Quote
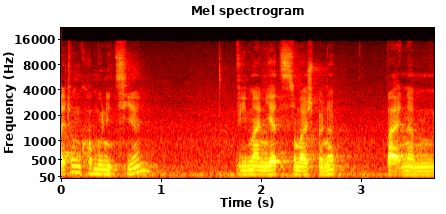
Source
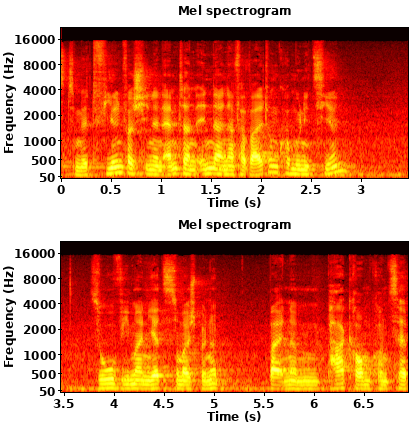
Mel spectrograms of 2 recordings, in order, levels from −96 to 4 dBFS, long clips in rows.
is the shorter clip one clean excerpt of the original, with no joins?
no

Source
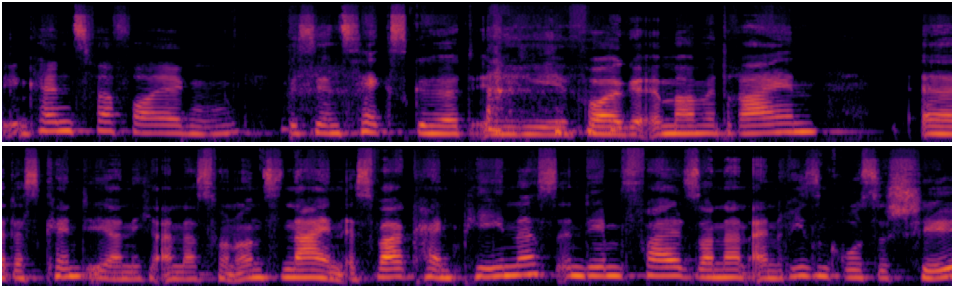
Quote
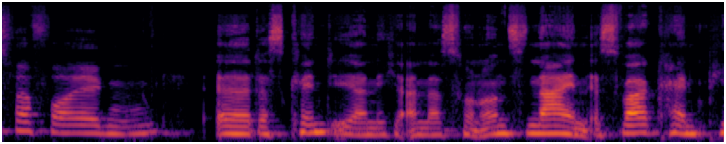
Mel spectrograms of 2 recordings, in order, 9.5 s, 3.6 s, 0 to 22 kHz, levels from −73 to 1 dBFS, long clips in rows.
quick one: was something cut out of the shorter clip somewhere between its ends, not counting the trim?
yes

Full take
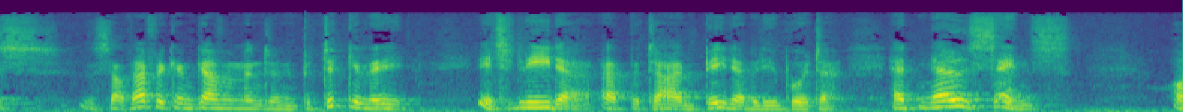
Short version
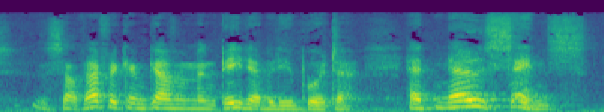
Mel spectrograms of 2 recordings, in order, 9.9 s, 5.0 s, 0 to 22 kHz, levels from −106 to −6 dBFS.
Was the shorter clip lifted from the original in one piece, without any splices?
no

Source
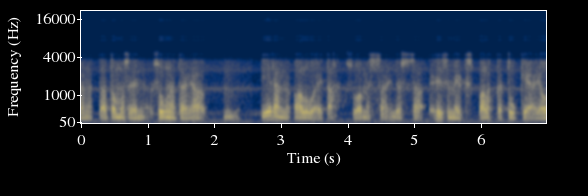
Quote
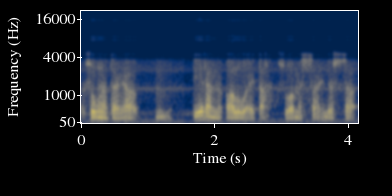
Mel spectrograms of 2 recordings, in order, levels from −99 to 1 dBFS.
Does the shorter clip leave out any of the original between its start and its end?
no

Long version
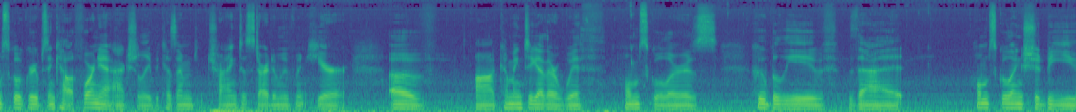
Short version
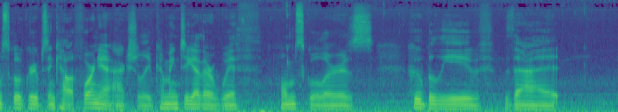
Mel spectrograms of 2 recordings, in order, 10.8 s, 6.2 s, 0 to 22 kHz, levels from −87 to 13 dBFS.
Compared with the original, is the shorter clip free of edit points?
no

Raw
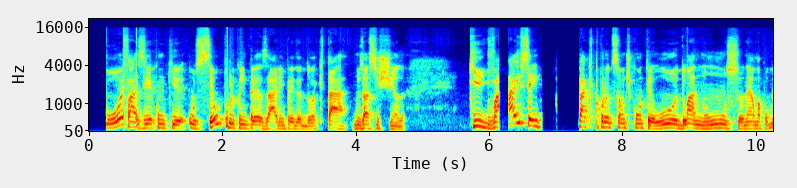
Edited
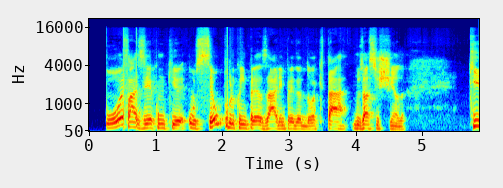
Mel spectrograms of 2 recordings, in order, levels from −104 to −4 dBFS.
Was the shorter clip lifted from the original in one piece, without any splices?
yes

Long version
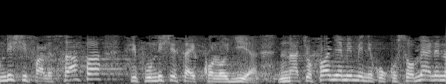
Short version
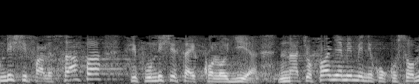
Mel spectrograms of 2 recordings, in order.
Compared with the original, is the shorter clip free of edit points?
yes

